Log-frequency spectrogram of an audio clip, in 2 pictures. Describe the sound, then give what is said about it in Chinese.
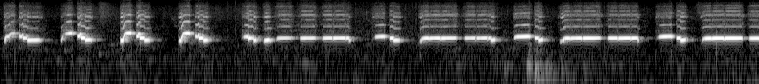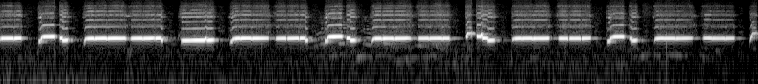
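A fululu, an African whistle made from a gourd to imitate bird calls, plays alone in a long run of short, bright, birdlike chirps and held tones, with quick pitch flicks and a steady, lively rhythm of repeated bursts, fairly loud throughout. “没错啊，飞鲁鲁和口笛一样，那也是为了模仿鸟叫而制造的。”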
